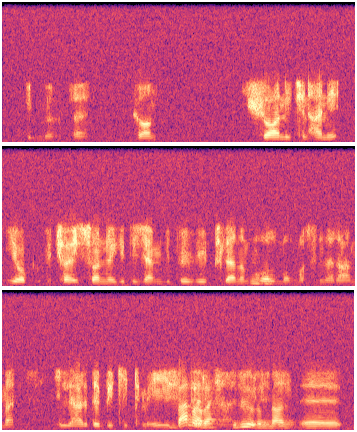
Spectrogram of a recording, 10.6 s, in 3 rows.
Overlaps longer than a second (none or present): present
